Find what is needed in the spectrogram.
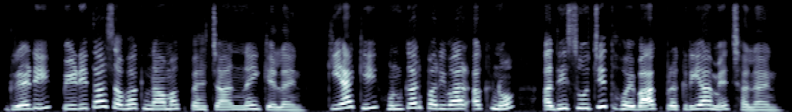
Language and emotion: Maithili, neutral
